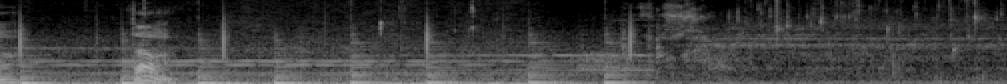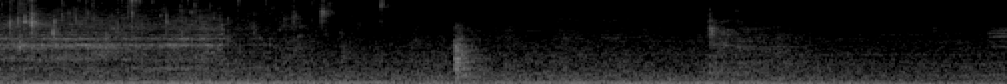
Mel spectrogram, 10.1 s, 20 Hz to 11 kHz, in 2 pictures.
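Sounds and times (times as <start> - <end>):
music with pulsing bass beat: 0.0 - 3.3
water drips: 1.0 - 7.4
tap water trickling into sink: 3.2 - 7.0.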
